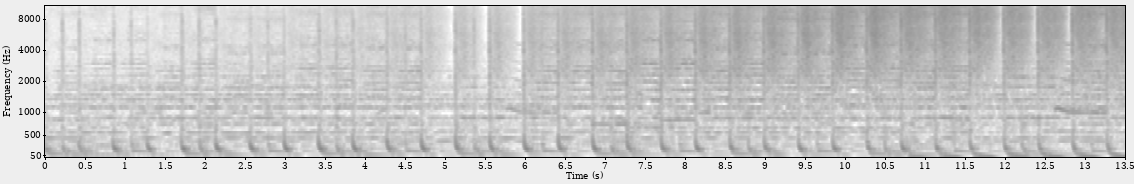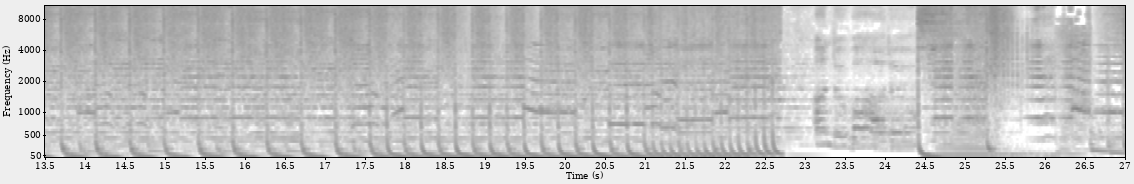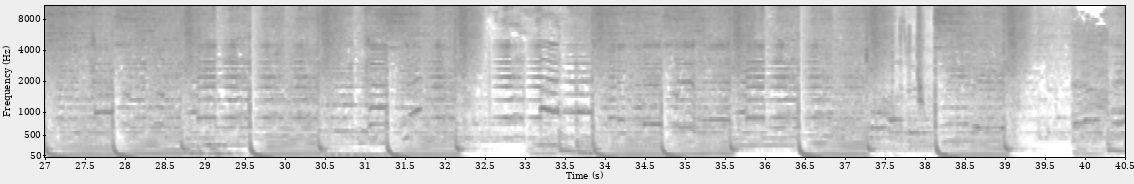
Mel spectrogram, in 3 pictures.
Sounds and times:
Music: 0.0 - 40.5.

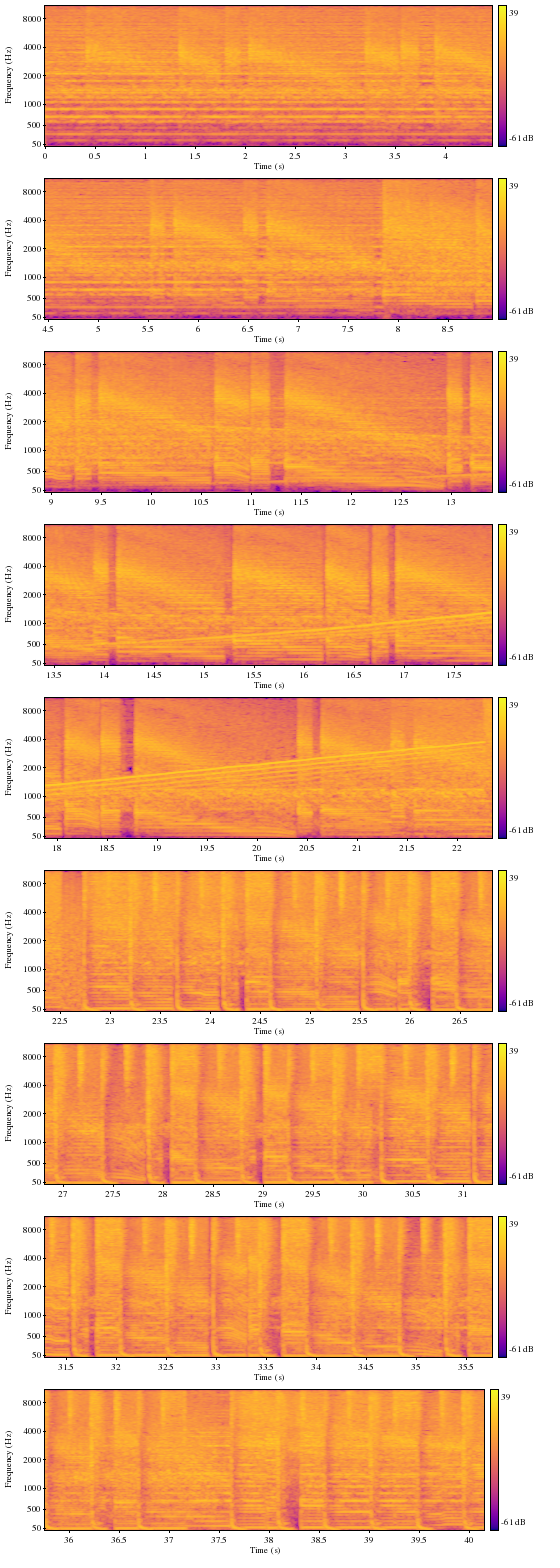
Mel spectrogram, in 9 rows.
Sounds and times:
Dubstep: 0.1 - 40.1.

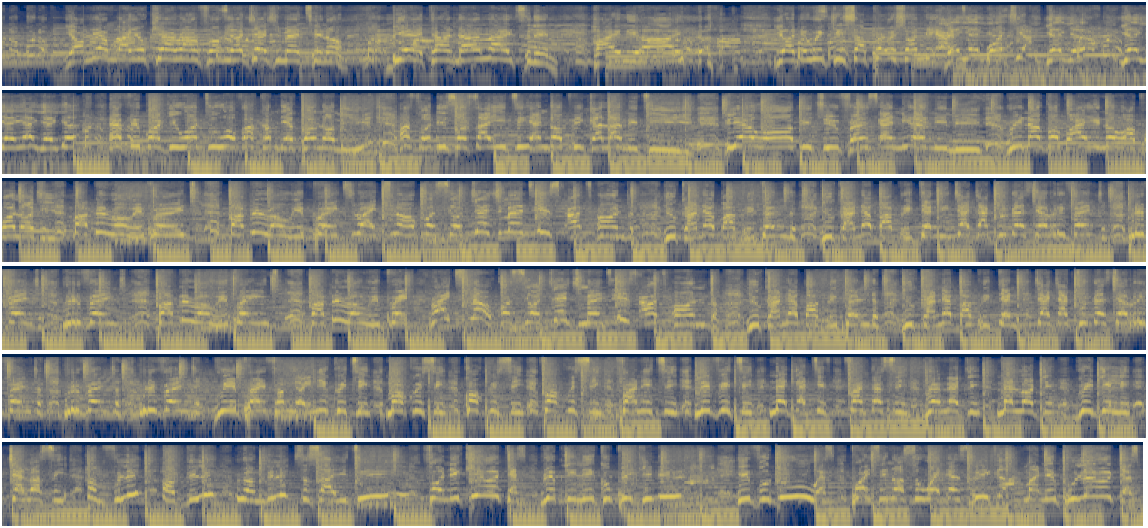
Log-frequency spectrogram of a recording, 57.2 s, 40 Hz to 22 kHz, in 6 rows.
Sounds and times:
Music: 0.0 - 57.1.

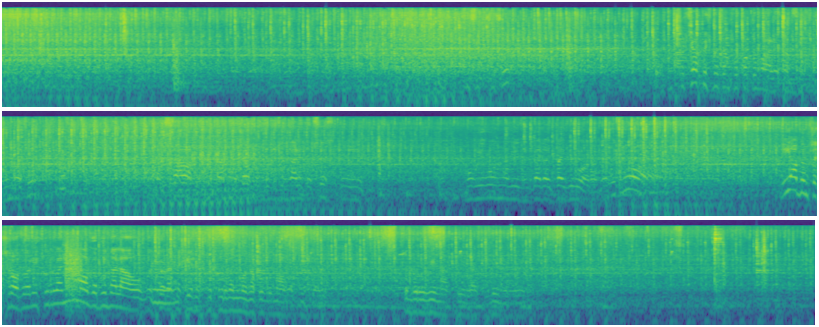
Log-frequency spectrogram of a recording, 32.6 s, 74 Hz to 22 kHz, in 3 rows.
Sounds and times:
Vehicle: 0.0 - 32.5
Speech: 9.0 - 11.8, 12.9 - 15.8, 17.0 - 19.8, 21.3 - 26.2, 26.9 - 28.8.

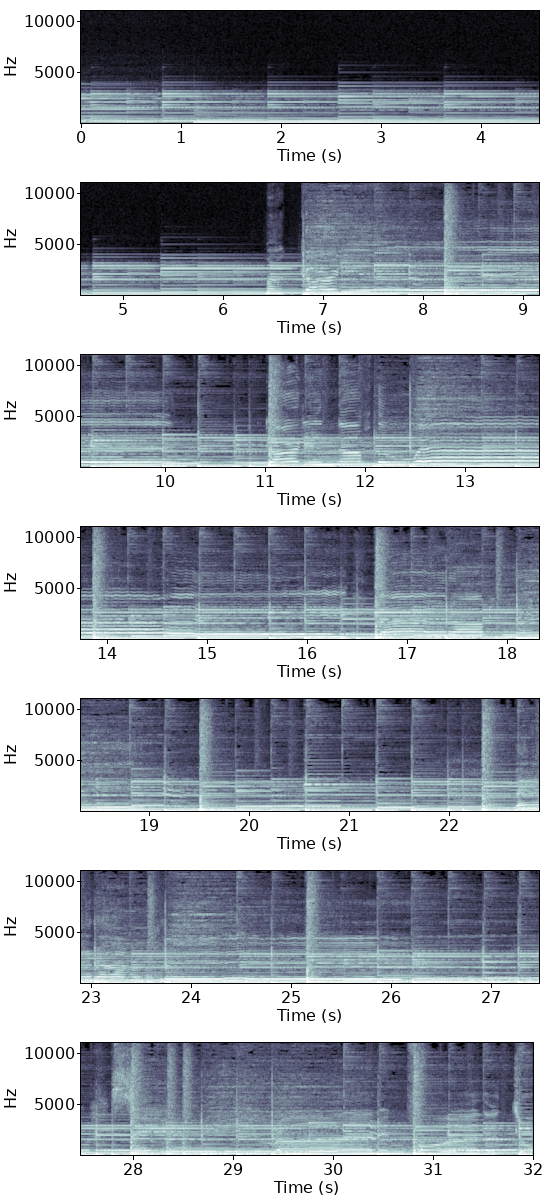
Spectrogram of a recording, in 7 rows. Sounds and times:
Music: 0.0 - 32.0.

